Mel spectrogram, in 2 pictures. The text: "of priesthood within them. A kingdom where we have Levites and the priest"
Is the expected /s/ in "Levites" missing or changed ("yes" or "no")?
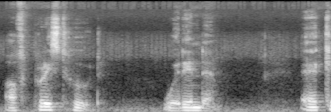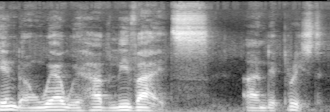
no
